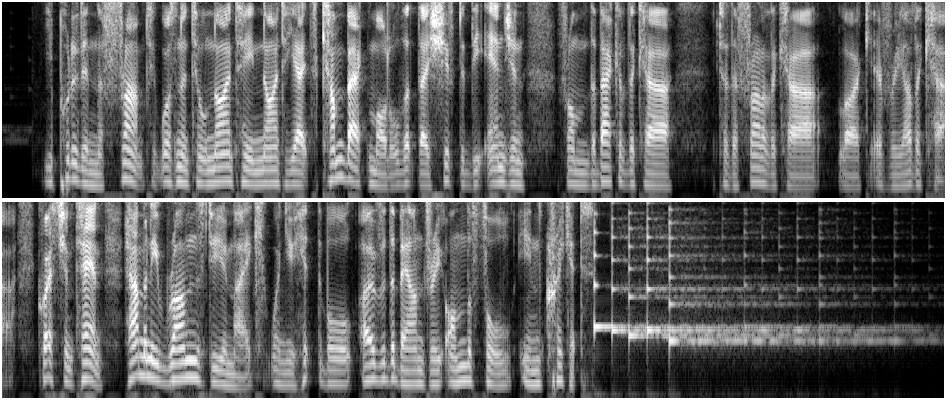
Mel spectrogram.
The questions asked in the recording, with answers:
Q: How many runs do you make when you hit the ball over the boundary on the full in cricket?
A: 6 runs.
